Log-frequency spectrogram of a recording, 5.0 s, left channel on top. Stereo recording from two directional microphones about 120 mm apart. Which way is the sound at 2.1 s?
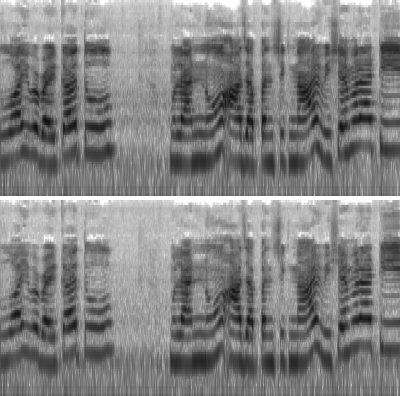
15° right (ahead or behind).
